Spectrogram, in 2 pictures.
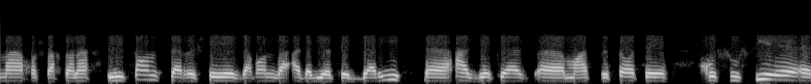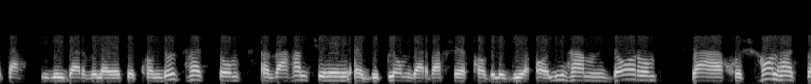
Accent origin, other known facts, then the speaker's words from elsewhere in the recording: Iran; moved away as an adult; now in Afghanistan; من در سال 1364 در کشور ایران به دنیا آمدم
